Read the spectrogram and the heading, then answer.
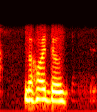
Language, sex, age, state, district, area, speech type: Santali, female, 30-45, Jharkhand, Pakur, rural, conversation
